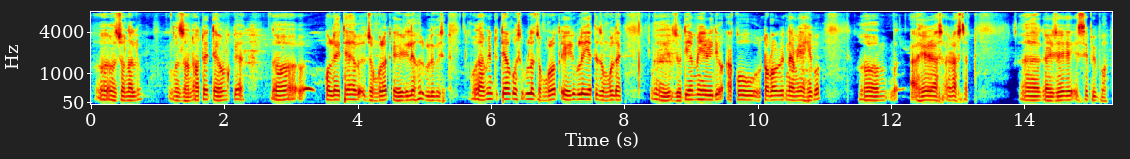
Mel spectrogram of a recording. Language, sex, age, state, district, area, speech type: Assamese, male, 30-45, Assam, Udalguri, rural, spontaneous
